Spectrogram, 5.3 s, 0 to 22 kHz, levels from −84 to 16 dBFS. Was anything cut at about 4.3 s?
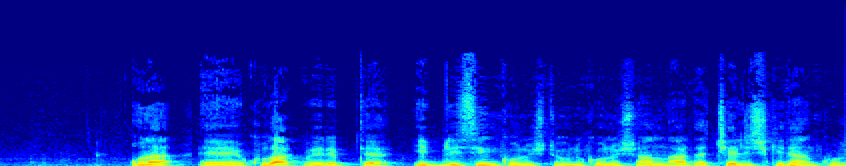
no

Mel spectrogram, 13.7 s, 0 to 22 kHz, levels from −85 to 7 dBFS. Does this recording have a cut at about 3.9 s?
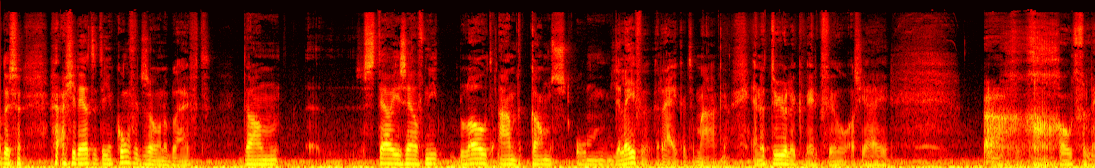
no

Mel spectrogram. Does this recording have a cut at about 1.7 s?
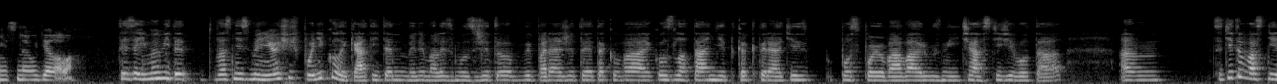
no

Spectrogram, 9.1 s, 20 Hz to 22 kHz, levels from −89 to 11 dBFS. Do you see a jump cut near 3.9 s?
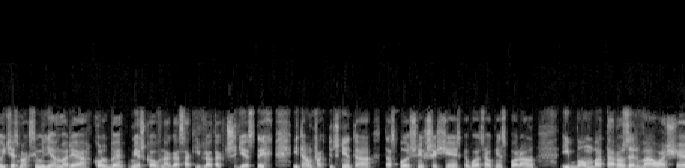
no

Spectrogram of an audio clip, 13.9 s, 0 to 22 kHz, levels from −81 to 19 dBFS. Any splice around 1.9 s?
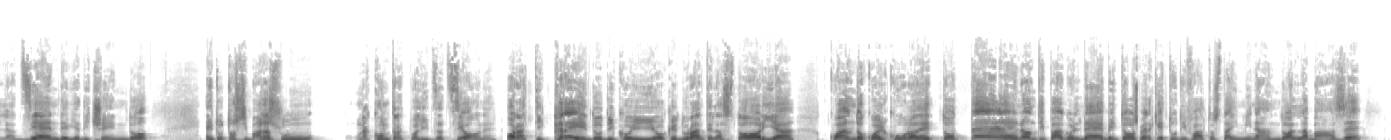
no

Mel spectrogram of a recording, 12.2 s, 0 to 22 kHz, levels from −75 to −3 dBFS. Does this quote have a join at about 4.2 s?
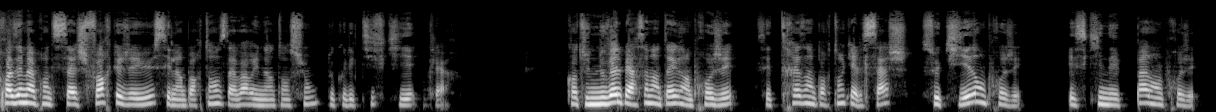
yes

